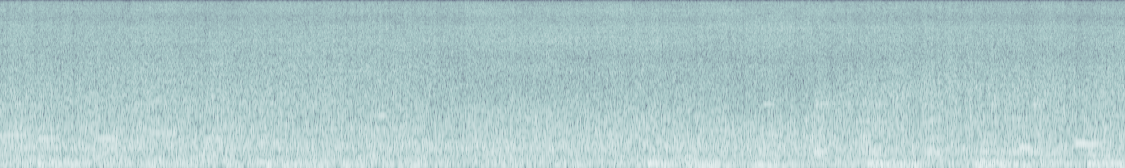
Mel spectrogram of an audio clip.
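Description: Loud, steady rush of flowing river water.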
